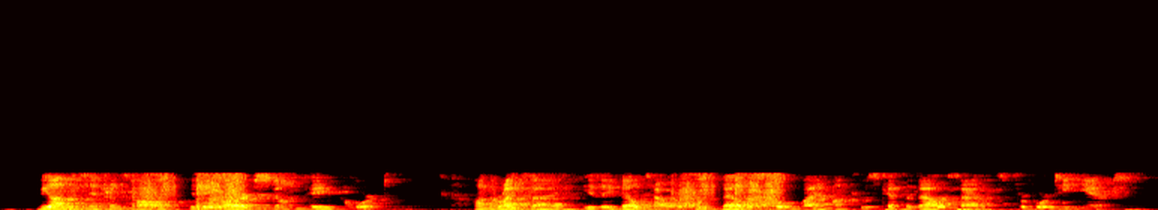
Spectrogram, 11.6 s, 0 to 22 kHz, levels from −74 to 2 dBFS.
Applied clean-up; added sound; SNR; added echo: classical method WPE with log-MMSE.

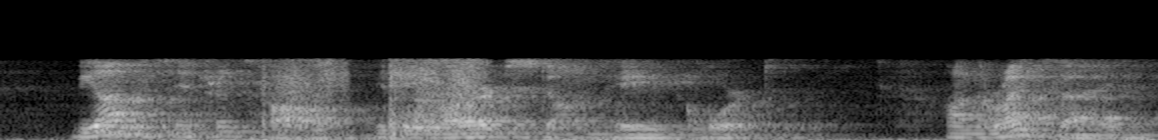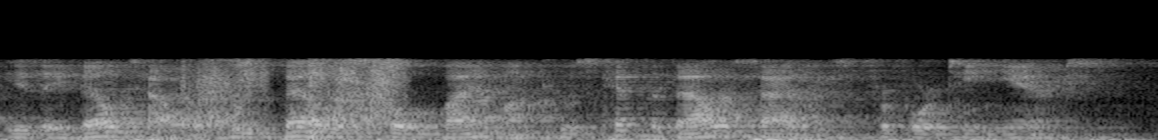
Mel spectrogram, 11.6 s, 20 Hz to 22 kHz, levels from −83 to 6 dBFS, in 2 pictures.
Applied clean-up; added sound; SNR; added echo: none; Writing; 2 dB; reverberation time 1.3 s.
